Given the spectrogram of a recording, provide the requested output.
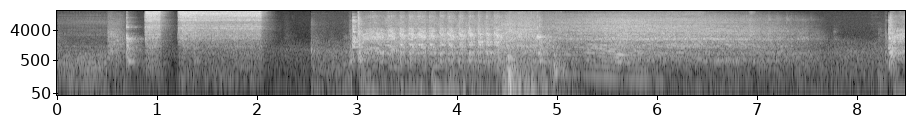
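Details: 1990 C4 Corvette V8, rebuilt after 5 years apart for a blown head gasket: the starter cranks steadily at about three beats a second but never catches. Owner suspects no fuel, since it was parked with little gas.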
